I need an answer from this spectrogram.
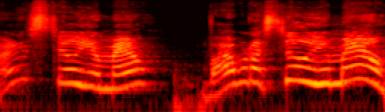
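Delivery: very high, squeaky-small bunny character voice. Acting a scene, denying stealing the crocodile's mail: Billy Bob the Bunny voice. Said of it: "you play Billy Bob the, the Bunny".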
